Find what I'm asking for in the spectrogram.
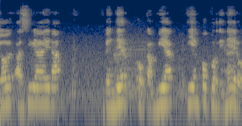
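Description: A high-pitched man keeps his intonation fairly even while noticeable background noise continues. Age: 20s. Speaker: entrepreneur. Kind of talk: interview. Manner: halting, many fillers and repetitions.

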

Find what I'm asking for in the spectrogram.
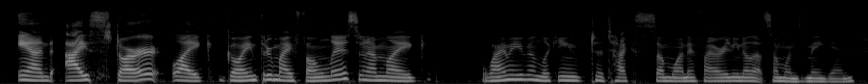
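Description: A woman talks at a moderate pace with ordinary pitch variation in an ordinary speaking voice. The recording is very clean, with a silent background. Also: fairly low pitch for a woman. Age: 20s. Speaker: ministry leader. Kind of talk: casual chat.

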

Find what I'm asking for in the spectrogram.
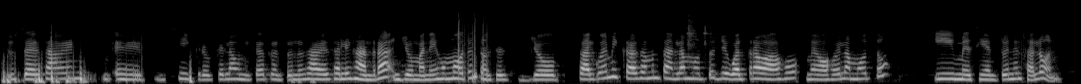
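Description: A woman speaks at a fairly quick pace with a high pitch. Her intonation stays fairly even. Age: 20s. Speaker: English teacher. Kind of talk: casual chat.

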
